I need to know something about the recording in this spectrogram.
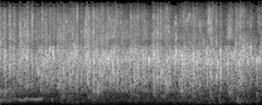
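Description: Sustained audience applause, a dense, steady wash of many hands clapping at an even loudness for several seconds, with no voices standing out.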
